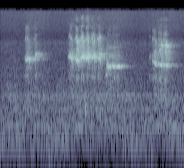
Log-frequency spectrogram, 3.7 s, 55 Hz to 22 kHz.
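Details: Srpski slavujar canary from Belgrade, 2014, excited: a short chirp, then a bright buzzy burst sliding into a long steady whistled note, and a final chirped phrase, over faint background hiss.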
